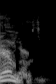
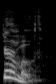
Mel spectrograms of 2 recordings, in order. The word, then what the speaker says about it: Daramuth: Yeah, Daramuth. yeah. I don't know how everyone seems to have a problem with it. It's Daramuth. Well, it's the silent E at the end.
